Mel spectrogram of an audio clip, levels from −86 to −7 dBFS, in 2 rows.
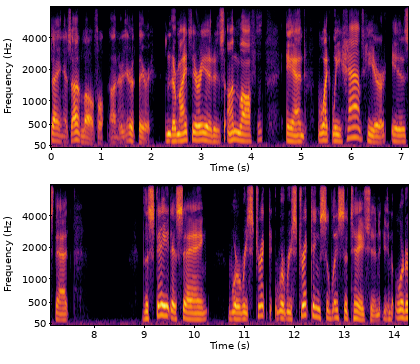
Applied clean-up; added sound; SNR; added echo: neural diffusion model UNIVERSE++.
